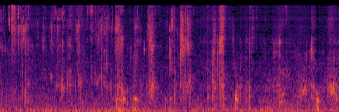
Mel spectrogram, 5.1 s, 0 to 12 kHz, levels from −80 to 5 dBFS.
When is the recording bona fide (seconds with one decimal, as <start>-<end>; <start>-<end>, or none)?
0.0-3.0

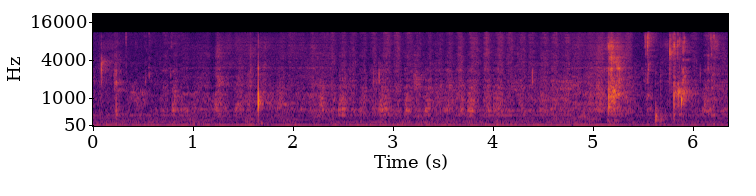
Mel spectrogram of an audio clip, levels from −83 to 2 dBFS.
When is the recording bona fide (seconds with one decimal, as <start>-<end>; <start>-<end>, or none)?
0.0-0.9; 2.4-4.8; 5.4-6.4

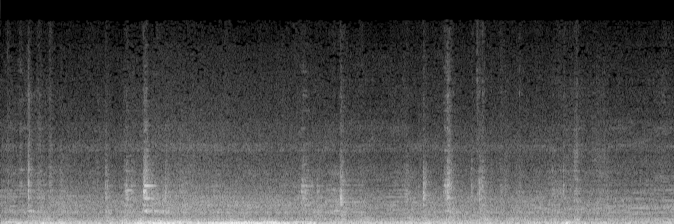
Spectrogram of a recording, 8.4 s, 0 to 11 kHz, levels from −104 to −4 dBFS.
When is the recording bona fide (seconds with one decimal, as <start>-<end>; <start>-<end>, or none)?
0.8-4.1; 5.2-6.8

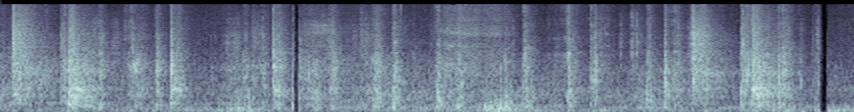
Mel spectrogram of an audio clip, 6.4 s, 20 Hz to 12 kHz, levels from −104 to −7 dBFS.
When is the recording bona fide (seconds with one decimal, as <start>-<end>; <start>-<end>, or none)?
0.0-6.4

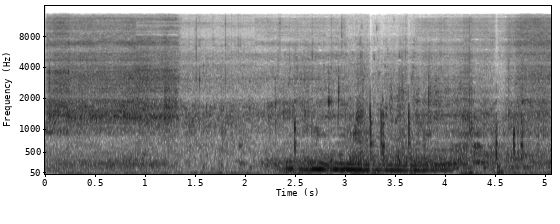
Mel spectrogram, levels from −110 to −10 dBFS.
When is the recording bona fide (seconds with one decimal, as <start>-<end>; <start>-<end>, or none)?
0.9-2.1; 3.0-3.7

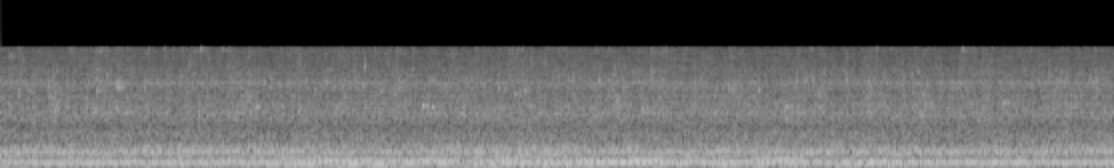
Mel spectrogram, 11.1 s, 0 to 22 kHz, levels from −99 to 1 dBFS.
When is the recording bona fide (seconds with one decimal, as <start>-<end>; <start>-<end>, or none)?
0.0-6.5; 7.0-11.1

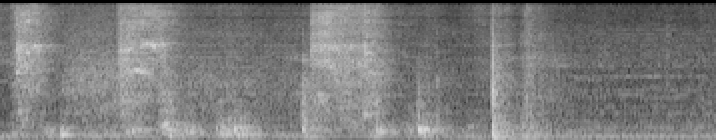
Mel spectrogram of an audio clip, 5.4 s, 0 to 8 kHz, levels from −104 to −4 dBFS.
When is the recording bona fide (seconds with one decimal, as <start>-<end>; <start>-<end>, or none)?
0.0-0.8; 4.0-5.4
